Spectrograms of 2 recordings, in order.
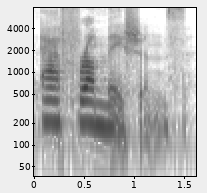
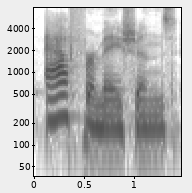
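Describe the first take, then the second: First: "affirmations" said as af-FROM-ations, with FROM in the middle; "affirmations" with the word FROM clearly heard inside; afFROMations. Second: Said in the usual way. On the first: Shown as a demonstration. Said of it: "F R O M". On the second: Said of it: "think of them as affirmations, F R O M".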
